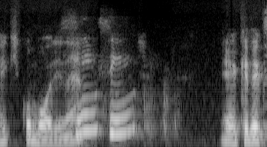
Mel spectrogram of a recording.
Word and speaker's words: hikikomori: Eu pronunciei correto? É hikikomori, né?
